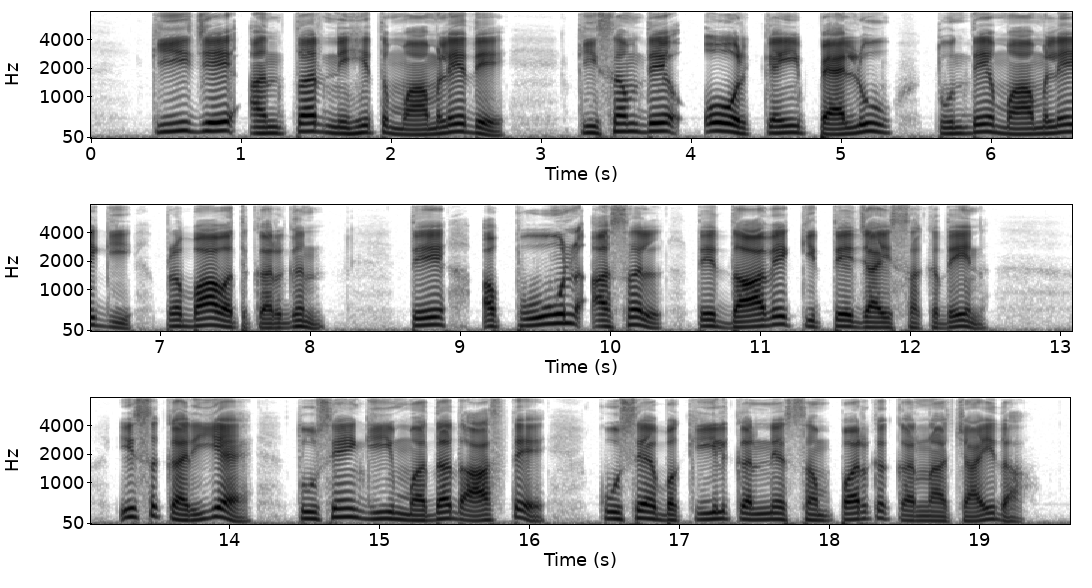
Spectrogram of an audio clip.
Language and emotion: Dogri, neutral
